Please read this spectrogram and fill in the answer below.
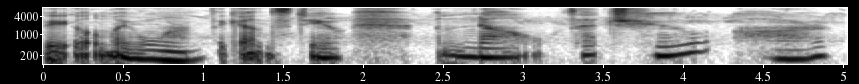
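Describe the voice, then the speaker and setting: A woman voicing a tender, possessive lamia in an intimate ASMR roleplay, whispering slowly and soothingly with formal, coaxing words. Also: on the low side, warm tone, heavily acted. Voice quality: breathy, whispery. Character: possessive, tender female lamia, half snake, doting and unnerving.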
